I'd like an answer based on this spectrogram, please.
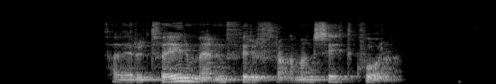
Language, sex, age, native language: Icelandic, male, 40-49, Icelandic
